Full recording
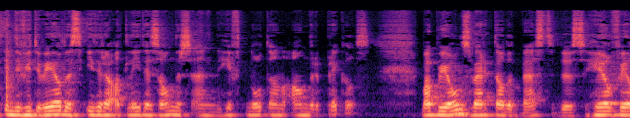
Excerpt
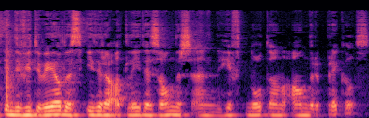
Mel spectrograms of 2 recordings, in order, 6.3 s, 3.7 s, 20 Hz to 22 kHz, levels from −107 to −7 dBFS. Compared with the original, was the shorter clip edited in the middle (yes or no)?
no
